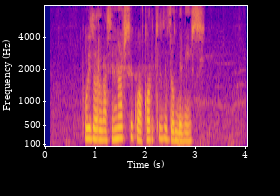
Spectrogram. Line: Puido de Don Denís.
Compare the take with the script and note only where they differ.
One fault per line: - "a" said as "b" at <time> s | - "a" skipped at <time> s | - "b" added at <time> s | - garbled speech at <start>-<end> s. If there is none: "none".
- "relacionarse coa corte" added at 1.1 s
